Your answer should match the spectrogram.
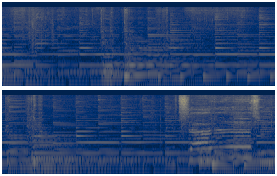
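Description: Acoustic guitar strumming chords in an instrumental passage of a song, with a singing voice coming in near the end.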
